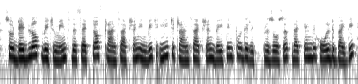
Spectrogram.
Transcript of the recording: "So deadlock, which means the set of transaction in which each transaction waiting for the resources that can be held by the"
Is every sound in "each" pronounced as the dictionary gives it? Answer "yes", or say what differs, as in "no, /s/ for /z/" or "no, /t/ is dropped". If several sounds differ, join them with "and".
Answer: yes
